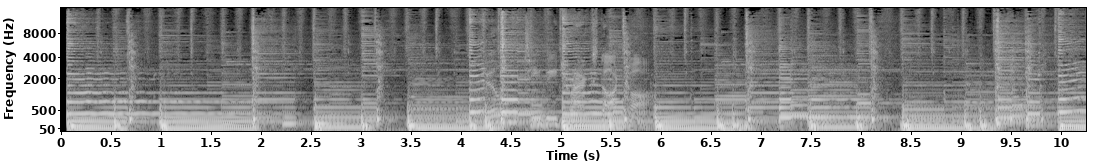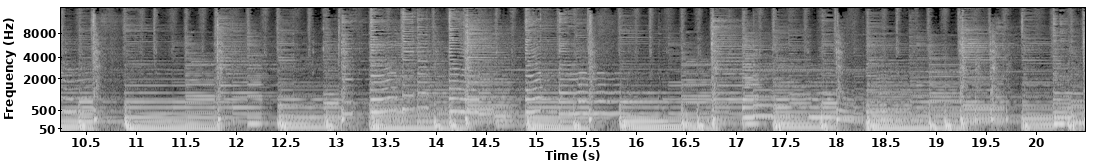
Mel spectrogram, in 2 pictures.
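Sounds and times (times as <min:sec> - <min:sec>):
acoustic lounge music: 0:00.0 - 0:20.4.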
